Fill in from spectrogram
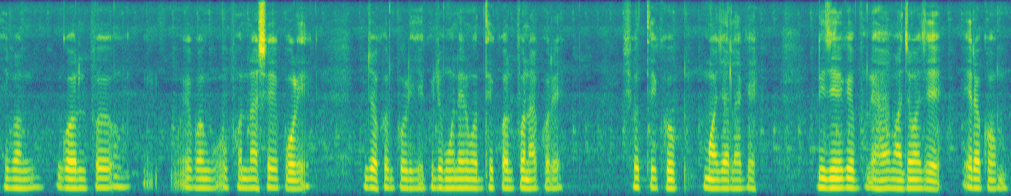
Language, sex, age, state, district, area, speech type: Bengali, male, 30-45, West Bengal, Dakshin Dinajpur, urban, spontaneous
